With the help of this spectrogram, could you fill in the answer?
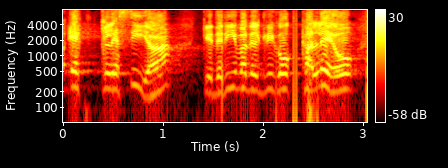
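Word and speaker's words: ἐκκλησία: En el original griego, ¿cierto?, se pronuncia como eclesia, que deriva del griego kaleo, ¿cierto?, que significa los que han sido llamados de afuera.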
